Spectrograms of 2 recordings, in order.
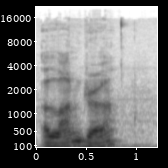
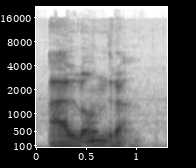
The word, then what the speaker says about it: alondra: This is not alondra, it's alondra. Grano de trigo, alondra.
